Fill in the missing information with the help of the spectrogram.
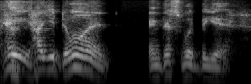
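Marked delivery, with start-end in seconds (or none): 0.0-1.1 perky, bouncy, bubbly, pitched-up tone. Recalling calling a friend on a good day, retelling own bubbly greeting. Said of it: "all bubbly".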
